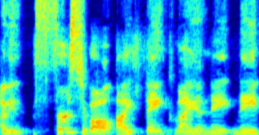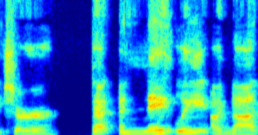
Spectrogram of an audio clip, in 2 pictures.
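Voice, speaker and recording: Using a normal speaking voice, a woman talks fairly slowly at medium pitch with ordinary pitch variation. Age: 60s. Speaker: author and speaker on women's purpose. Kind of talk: podcast interview.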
